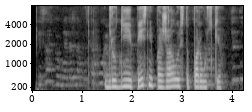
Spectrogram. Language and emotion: Russian, neutral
